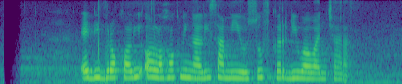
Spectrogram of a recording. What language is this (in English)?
Sundanese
